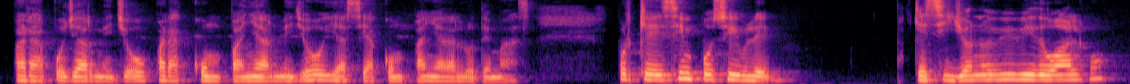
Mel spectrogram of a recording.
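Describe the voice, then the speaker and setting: A woman's voice: fairly low pitch, dark tone. A middle-aged woman, a therapist telling her own story in an anecdotal way and repeating words for emphasis. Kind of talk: personal storytelling.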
